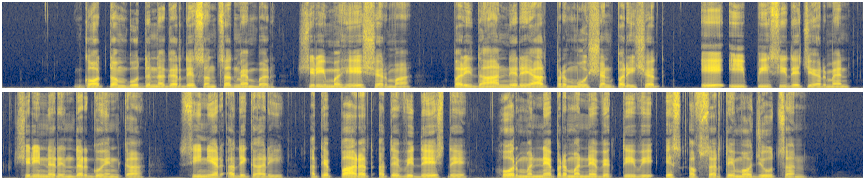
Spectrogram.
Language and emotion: Punjabi, neutral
